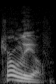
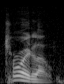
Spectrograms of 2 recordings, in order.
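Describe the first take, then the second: First: The first syllable does not sound like 'troy'. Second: The first syllable sounds like 'troy', then 'low'. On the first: The speaker calls it wrong. "I've been pronouncing it Trolio. That's wrong" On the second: The speaker calls it right. "Should be Troilo"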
